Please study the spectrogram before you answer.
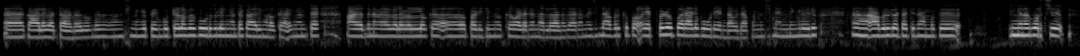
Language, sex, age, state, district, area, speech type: Malayalam, female, 60+, Kerala, Kozhikode, urban, spontaneous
